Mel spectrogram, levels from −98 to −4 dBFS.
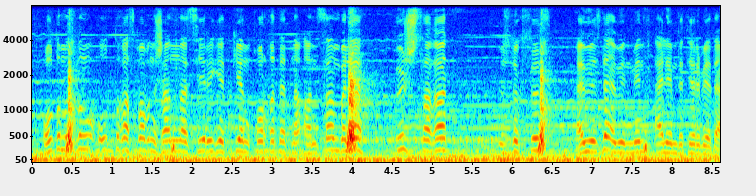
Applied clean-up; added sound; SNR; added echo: none; Dog; -4 dB; none.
